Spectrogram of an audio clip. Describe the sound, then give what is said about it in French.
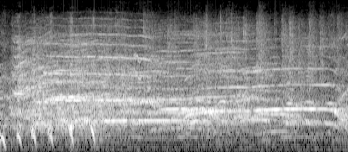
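An audience applauds steadily, a dense wash of clapping mixed with cheers and whoops, loud and continuous for the whole moment without easing off. “Pourquoi vous applaudissez?”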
